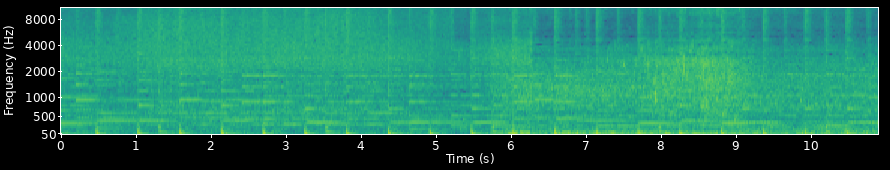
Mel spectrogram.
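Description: Background music with a steady beat, about two beats a second, over sustained melodic notes. A rushing noise swells in beneath it from about six seconds in.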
